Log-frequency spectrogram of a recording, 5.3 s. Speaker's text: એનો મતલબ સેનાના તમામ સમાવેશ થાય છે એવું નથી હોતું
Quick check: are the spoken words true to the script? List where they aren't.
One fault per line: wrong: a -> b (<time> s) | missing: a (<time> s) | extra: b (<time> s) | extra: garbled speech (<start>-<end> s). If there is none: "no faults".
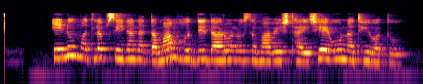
extra: હોદ્દેદારોનો (2.3 s)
